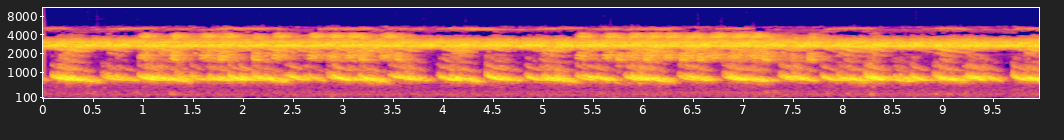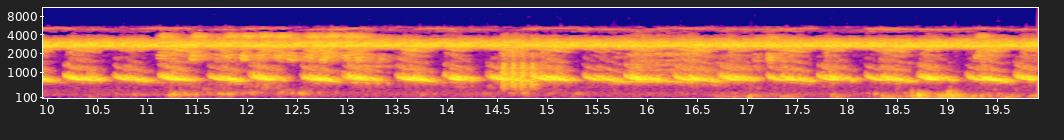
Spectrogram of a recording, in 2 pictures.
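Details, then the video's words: Night-time lakeside frog chorus, short twangy notes tumbling over one another in a continuous stream, with a steady high-pitched insect drone running throughout and a few soft low knocks late on. "Lakeside night creatures and frog sounds"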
